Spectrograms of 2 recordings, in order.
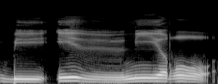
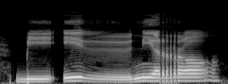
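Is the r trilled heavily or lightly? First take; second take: lightly; heavily. First: The r is trilled firmly but only briefly. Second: The r is trilled with too many vibrations. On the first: The speaker calls it right. "tapi biizniro" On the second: The speaker calls it wrong. "jangan sampai teman-teman melafalkan seperti ini"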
